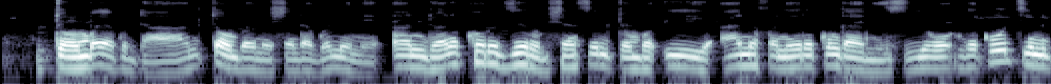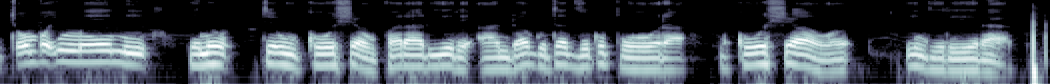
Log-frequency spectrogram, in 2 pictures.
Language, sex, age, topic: Ndau, male, 18-24, health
